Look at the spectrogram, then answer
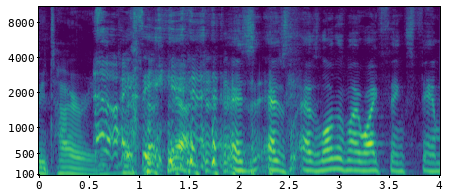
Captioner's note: all laugh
